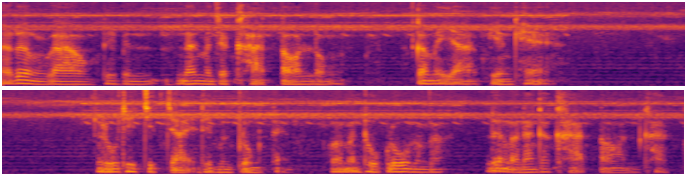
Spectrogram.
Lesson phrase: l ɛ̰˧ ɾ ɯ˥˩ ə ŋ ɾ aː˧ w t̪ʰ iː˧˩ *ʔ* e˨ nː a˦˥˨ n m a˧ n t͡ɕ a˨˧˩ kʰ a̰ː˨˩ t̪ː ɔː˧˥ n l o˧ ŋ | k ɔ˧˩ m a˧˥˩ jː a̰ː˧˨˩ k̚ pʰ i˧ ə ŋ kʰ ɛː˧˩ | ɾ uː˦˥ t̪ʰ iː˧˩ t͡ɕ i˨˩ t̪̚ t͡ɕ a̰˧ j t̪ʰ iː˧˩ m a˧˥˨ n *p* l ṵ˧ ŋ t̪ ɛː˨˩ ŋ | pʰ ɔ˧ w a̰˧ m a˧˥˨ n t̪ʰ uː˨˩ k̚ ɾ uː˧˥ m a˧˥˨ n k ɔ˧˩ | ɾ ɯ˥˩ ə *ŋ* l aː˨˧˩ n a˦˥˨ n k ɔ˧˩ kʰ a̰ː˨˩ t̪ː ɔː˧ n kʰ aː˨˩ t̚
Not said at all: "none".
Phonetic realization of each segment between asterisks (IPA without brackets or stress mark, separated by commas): p, p, ŋ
